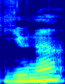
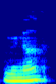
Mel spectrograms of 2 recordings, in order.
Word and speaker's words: Una: think I just pronoun I think it's Yuna not una I remember yeah I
